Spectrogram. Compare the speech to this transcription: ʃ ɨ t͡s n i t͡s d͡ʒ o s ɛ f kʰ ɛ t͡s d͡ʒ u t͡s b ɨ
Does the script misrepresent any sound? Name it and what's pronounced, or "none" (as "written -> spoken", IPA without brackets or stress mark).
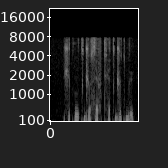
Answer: none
